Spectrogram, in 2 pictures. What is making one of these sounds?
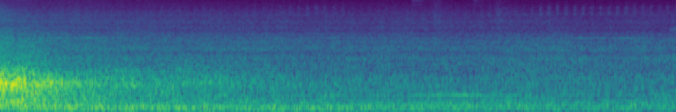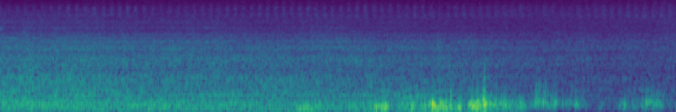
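A diesel locomotive rumbles past close by and fades into the distance.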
